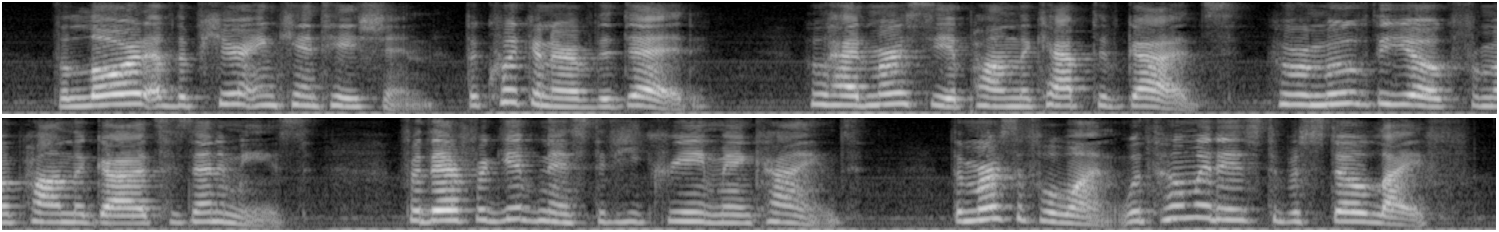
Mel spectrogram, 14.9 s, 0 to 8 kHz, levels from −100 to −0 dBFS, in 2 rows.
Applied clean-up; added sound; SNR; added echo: none; none; none; none.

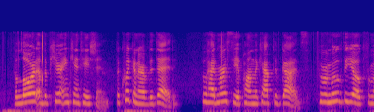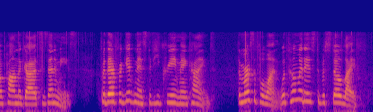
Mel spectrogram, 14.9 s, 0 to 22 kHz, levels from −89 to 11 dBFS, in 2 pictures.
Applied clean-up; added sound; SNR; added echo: neural mask model Resemble Enhance denoiser.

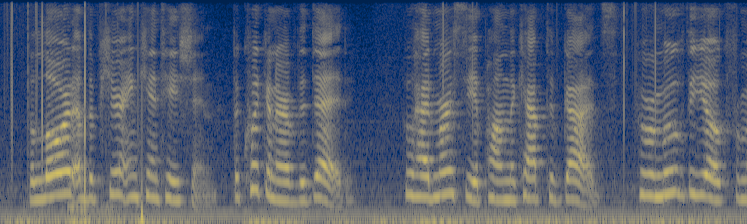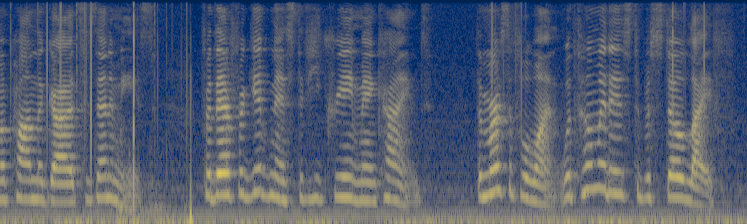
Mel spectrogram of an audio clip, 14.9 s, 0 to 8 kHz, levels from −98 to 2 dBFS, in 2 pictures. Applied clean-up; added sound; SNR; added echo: none; Crackle; 12 dB; none.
